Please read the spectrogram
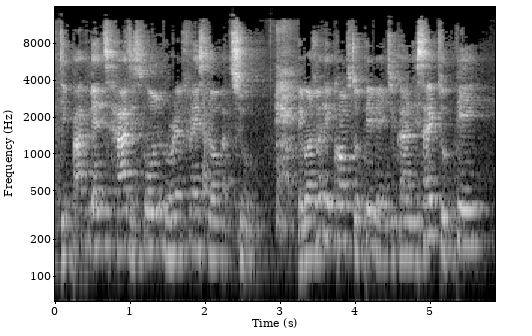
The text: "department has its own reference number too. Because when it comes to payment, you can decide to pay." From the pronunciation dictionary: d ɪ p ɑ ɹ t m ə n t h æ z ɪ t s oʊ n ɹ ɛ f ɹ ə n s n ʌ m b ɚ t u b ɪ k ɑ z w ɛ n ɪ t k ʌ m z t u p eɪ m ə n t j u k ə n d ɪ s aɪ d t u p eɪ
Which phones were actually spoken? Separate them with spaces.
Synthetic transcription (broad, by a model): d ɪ p ɑ t m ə n t h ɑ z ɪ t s oʊ n ɹ ɛ f ɹ ə n s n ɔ b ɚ t u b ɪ k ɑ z w ɛ n ɪ t k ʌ m s t u p eɪ m ə n t j u k ə n d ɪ s aɪ d t u p eɪ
